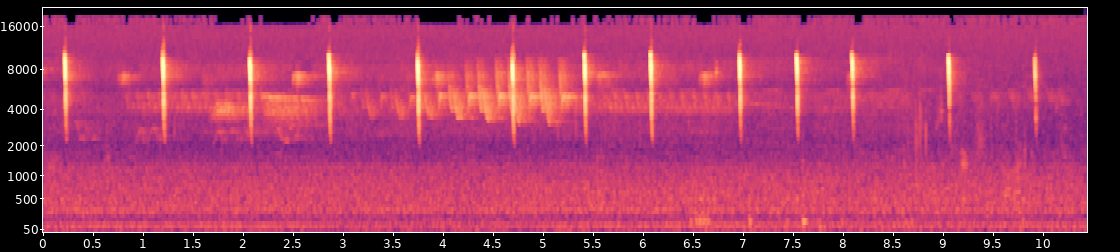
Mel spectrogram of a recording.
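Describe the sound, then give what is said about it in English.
An ovenbird on a branch beside a trail sounds off close by with a steady series of sharp, high notes, roughly a dozen evenly spaced across ten seconds, standing out over a low outdoor rumble. “So the oven bird has come closer.”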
